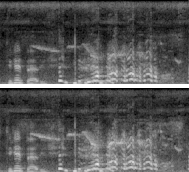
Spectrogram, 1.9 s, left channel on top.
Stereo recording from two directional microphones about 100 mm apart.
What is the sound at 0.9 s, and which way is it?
Turkey, 25° right (ahead or behind).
